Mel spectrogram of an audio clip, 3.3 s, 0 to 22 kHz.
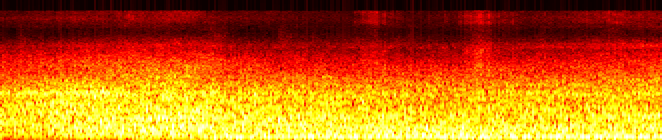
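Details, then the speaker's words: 1974 Dodge Winnie Wagon B300 one-ton van's first start, fed from a boat tank under the hood: low, steady V8 burble at idle, even rhythm, no misfire or knock, then smoking as it burns off oil poured into the cylinders. Normal idle. "me yes sir winie wagon is idling making some noise yes"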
